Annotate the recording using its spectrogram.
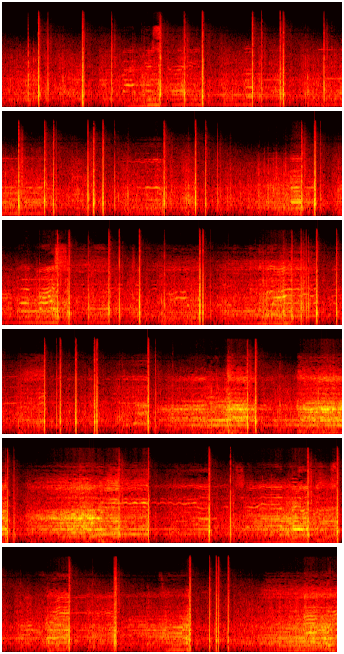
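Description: Fireworks display: aerial shells bursting in frequent sharp bangs and crackles, with music playing loudly alongside. The bangs come thickest and loudest in the second half.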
